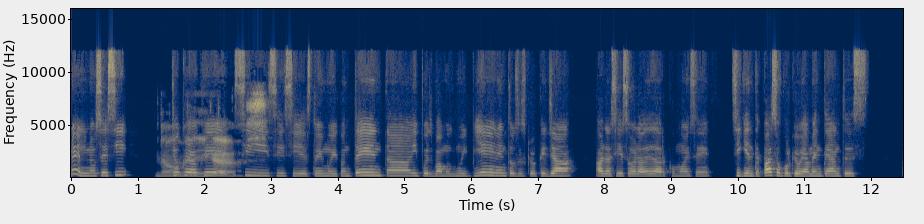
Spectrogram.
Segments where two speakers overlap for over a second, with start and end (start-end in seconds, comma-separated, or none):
1.5-3.0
